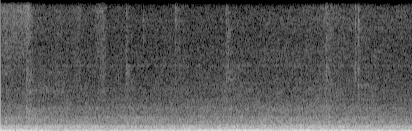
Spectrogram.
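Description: Semi-trailer truck's engine running while driving, heard from inside the cab as a steady low rumble.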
